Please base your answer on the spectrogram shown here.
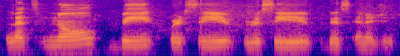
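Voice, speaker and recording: On a rather poor recording, an Indian-accented man from India guides an online group call from beside the ocean outdoors. Using deliberate, chant-like repetitions, he walks listeners through clearing phrases in a mid-range voice with fairly even intonation.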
